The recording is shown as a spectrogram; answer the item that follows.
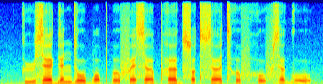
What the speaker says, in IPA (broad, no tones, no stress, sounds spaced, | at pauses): k ʉ z ɛ ɡ ɛ n d o b ɔ pʼ ɤ f ɛ s ɜ pʰ ɜ ɡ s ɔ t s ɜ tʰ ɤ f h o f z ɜ ɡ o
